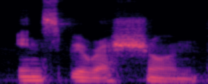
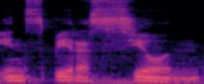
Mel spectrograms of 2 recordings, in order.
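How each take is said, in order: First: The R is retroflex. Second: The R is trilled. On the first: The speaker calls it wrong. "as a Chabacano speaker would probably say" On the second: The speaker calls it right. "it's supposed to be trilled, not retroflex"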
